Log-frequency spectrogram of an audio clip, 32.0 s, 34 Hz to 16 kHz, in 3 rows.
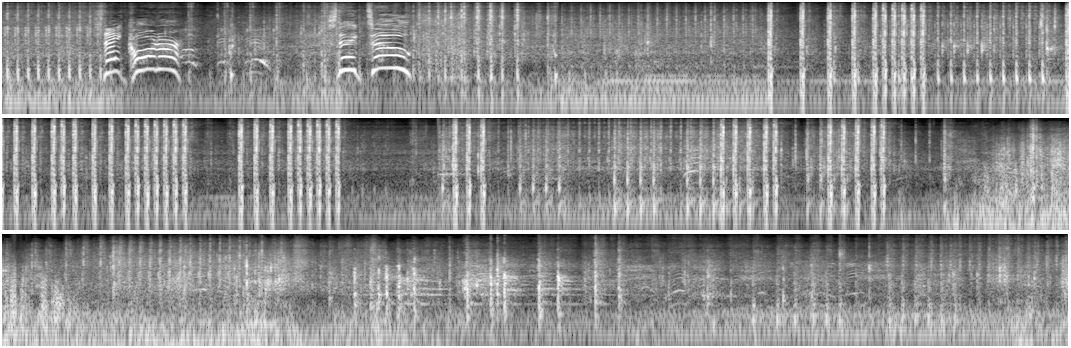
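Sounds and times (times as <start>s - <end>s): paintball markers firing: 1.8s - 5.6s, 7.1s - 14.2s, 15.0s - 20.2s
wind rumble on microphone: 19.9s - 26.0s.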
